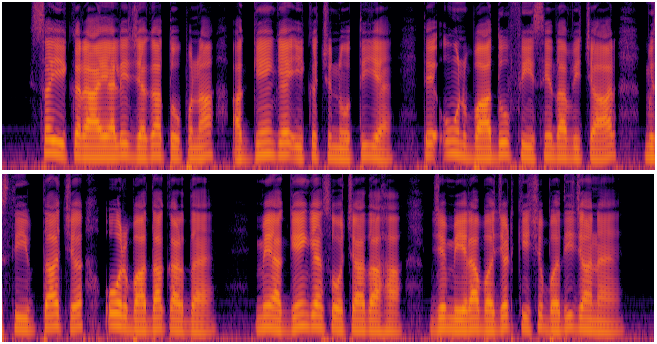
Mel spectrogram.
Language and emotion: Dogri, sad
